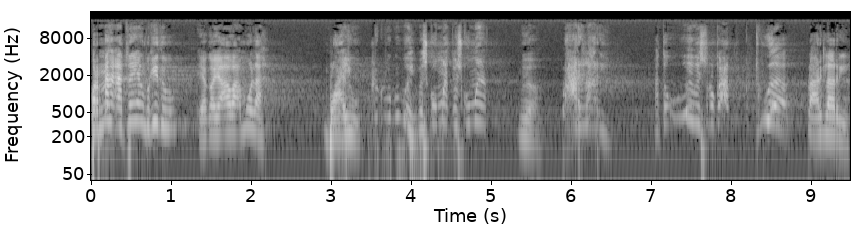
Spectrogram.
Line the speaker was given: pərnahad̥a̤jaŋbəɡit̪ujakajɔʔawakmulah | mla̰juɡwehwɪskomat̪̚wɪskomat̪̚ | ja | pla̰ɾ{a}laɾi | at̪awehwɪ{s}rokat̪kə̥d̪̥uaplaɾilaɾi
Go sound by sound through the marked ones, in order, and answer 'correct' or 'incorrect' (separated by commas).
incorrect, correct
